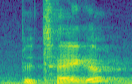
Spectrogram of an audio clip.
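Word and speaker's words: Bentayga: How do you know it's not Bitaya? I checked the spelling and the pronunciation. Bottega?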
